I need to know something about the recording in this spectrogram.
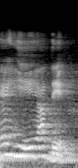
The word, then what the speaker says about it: read: O primeiro é read. Os 2 últimos se pronunciam igual a cor vermelha, red, read, red, red.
